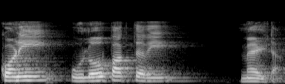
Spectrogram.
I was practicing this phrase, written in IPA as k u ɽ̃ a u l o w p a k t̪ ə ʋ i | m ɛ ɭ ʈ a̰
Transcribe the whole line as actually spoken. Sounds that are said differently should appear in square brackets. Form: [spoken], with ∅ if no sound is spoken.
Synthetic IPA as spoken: k [o] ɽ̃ [i] u l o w p a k t̪ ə ʋ i | m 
